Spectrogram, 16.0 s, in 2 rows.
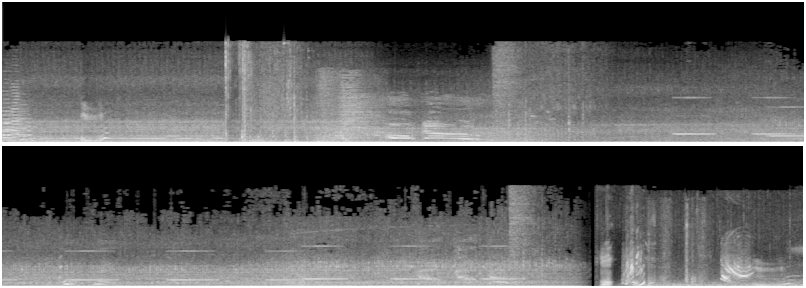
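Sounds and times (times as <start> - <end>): truck engine running: 0.0 - 13.9
reversing alarm beeping: 6.7 - 13.2.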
